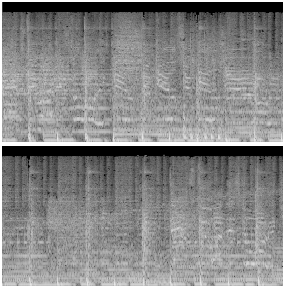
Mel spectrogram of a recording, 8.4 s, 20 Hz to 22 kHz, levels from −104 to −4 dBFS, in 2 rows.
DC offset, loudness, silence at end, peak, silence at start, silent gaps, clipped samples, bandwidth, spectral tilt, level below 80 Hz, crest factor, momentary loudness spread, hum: 0.5%; -20 LUFS; 0 s; -6 dBFS; 0 s; none; under 0.1%; 16.5 kHz; -4 dB/octave; -28 dBFS; 14 dB; 4 LU; none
